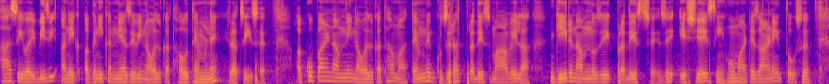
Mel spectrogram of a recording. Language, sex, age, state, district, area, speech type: Gujarati, male, 18-30, Gujarat, Anand, urban, spontaneous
